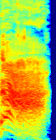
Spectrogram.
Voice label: Angry; Warframe; Tyl Regor Boss; Efforts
